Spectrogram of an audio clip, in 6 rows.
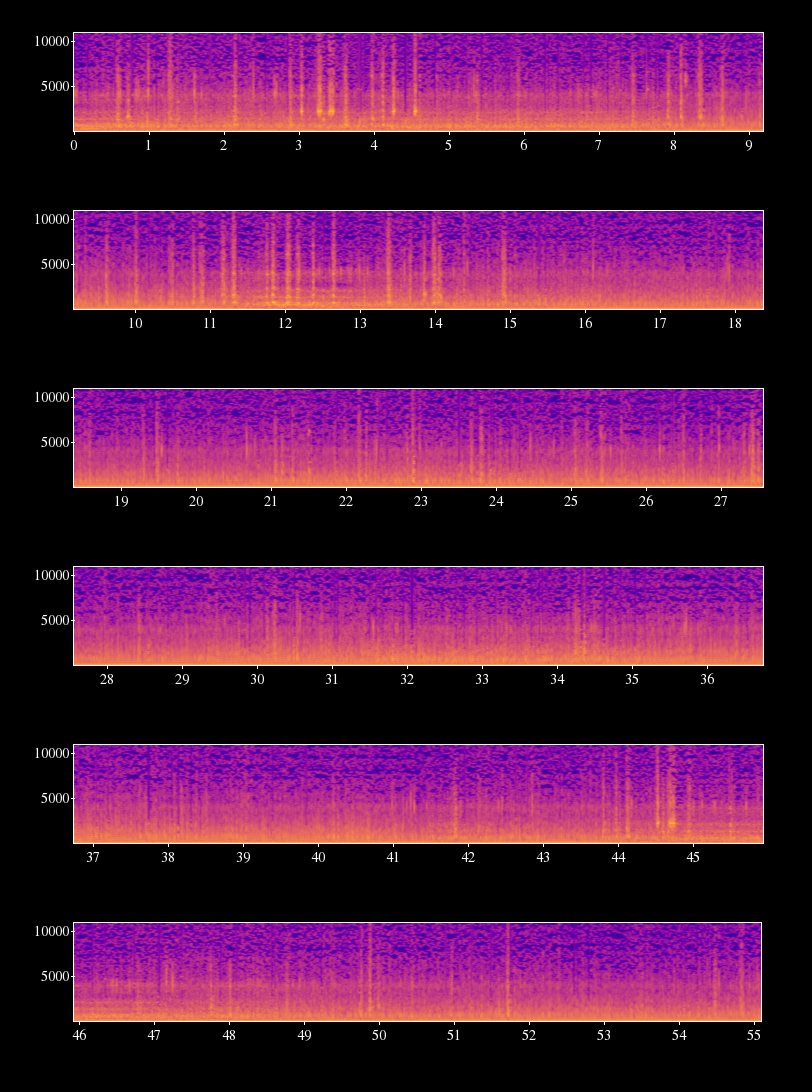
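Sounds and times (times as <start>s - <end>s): armoured vehicle engine drone: 0.0s - 55.0s.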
